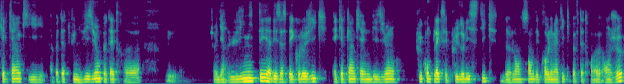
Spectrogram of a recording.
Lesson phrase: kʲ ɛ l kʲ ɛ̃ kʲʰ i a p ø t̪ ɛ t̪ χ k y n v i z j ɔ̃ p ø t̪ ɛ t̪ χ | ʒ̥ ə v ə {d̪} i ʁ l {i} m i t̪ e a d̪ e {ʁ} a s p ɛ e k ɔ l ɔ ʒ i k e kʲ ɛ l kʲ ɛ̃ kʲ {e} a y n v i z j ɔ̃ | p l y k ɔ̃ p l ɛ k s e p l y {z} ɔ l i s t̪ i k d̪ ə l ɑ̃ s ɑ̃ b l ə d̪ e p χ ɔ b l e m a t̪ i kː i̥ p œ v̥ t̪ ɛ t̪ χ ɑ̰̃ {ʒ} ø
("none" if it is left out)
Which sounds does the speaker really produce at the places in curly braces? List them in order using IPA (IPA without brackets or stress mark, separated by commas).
d̪, i, z, i, z, ʒ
